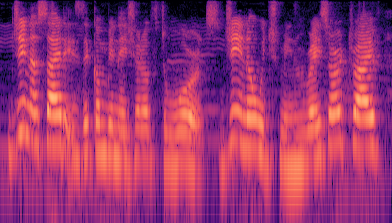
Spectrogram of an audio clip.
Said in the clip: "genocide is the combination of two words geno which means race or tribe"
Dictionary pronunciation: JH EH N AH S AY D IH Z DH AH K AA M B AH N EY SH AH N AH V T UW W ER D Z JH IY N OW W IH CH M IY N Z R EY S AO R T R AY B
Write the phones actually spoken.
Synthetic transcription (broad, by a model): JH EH N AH S AY D IH Z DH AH K AA M B AH N EY SH AH N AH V T UW W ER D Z JH IY N OW W IH CH M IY N R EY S AO R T R AY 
